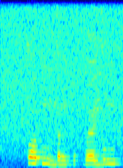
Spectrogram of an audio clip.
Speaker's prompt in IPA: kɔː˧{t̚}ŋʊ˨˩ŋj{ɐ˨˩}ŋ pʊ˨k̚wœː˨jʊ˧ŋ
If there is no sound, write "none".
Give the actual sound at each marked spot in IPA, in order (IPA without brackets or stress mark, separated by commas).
t̚, ɐ˨˩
